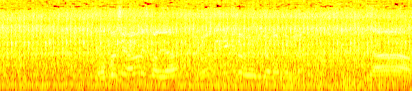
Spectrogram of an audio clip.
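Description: Isuzu Panther's diesel engine idling steadily, heard close to the engine bay.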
